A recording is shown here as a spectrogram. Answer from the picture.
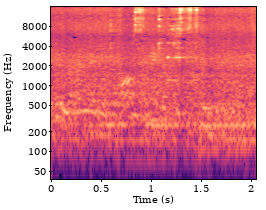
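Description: A spoon and fork clink lightly against a ceramic bowl a few times, about a second in, as salad is eaten. Voices talk steadily in the background.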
